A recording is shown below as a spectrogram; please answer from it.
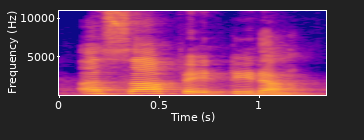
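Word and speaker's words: asafoetida: काळी मिरी chilli chilli मिरची ओके आता हा स्पेलिंग ही कठीण आहे त्याचा उच्चार करायचा आहे असा फेटिडा असा फेटिडा असा फेटिडा म्हणजे हिंग असा फेटिडा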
